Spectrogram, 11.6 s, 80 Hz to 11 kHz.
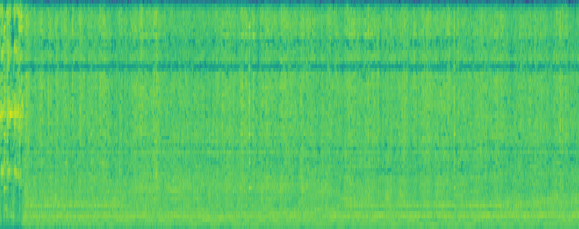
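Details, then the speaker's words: TDP 1.5 tablet press that arrived with a busted case: a steady, loud, fixed-pitch buzzing hum and bad vibration; the motor is quiet with the belt disconnected, and the owner suspects something inside is bent. "and then you turn it on either works and makes our horrible vibration sound or they don't work at all"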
